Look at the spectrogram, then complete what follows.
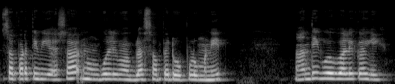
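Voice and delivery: speaking under wet face sheet; wearing a sheet mask. Real, not acted. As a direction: lips slightly held by mask. Seen 0: Thin wet sheet mask covers whole face; mouth opening stays free.

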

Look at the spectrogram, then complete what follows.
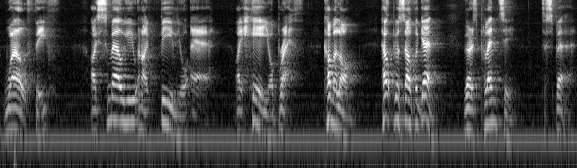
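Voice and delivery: loud, slow, looming dragon voice; a huge dragon toying with a thief; booming sly dragon; menacing dragon. Acted. Dragon Smaug speaking.

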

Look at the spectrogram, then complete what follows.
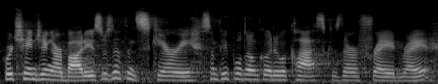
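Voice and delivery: quiet reassurance. Real, not acted. Quiet reassuring pep talk.

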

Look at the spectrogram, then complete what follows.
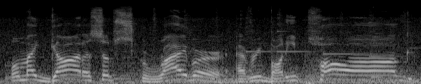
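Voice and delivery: rally the chat for the new sub; excited subscriber hype. Real, not acted. Streamer hyping chat over a new subscriber, excited call.

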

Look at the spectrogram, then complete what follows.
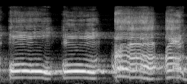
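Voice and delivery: hammed-up swooning sighs; mock emotional gushing. Preacher mocking emotional love, loud swooning oh and ah. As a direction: gush like fake feeling. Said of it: "It's not".

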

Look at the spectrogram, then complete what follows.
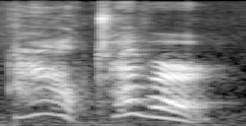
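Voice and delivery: loud protest. Real, not acted. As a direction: cry out at him. Husband hitting her knee.

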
